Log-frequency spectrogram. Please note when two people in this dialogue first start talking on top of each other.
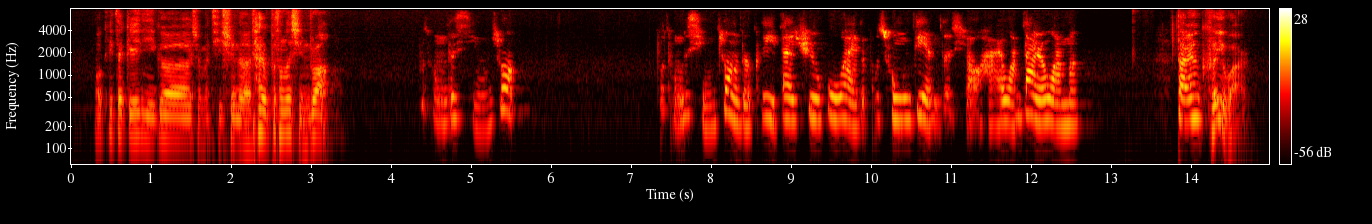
none

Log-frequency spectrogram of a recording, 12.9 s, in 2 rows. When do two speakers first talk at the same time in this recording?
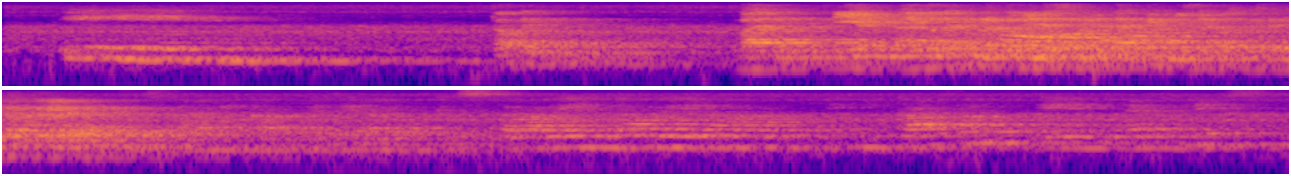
4.9 s

